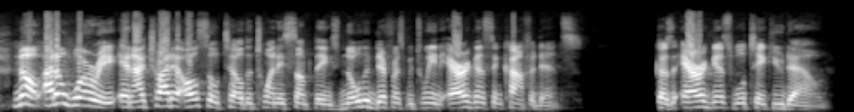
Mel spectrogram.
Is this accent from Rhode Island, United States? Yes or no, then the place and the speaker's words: no; Jacksonville, Florida, United States; moved away as an adult; I come from Jacksonville, Florida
